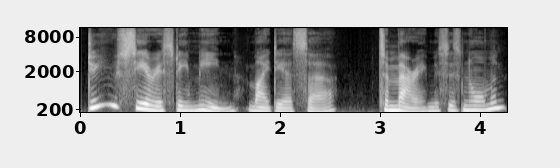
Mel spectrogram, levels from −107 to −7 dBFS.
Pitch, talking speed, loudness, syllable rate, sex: 180 Hz, 155 wpm, -18 LUFS, 4.1 syllables/s, female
